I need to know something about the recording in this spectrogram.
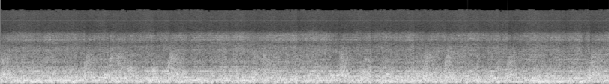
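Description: Live death/black metal band playing: a loud, unbroken wall of distorted guitars and fast drumming, dull and lacking treble in a low-fidelity recording.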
